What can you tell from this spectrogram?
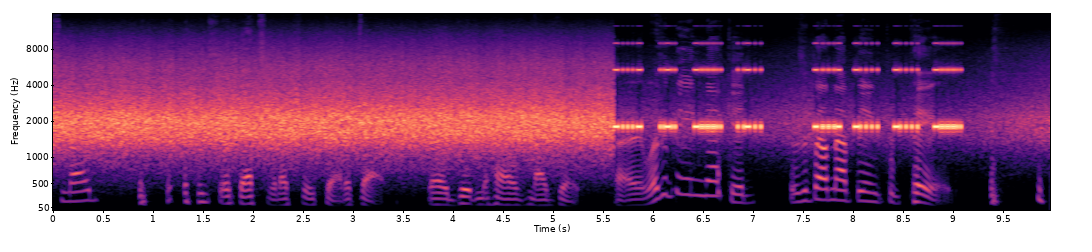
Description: Hellschreiber (Feld-Hell, 122.5 baud), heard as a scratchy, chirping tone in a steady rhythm, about 1800 Hz, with speech in English. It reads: NIET ALLE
